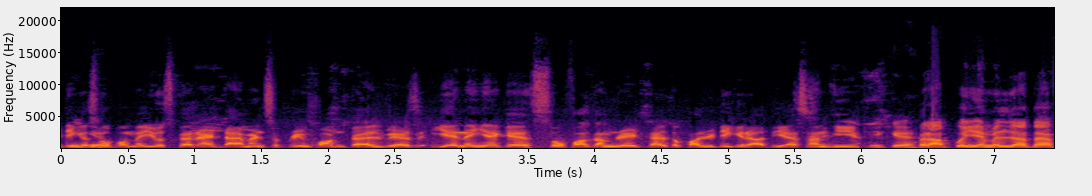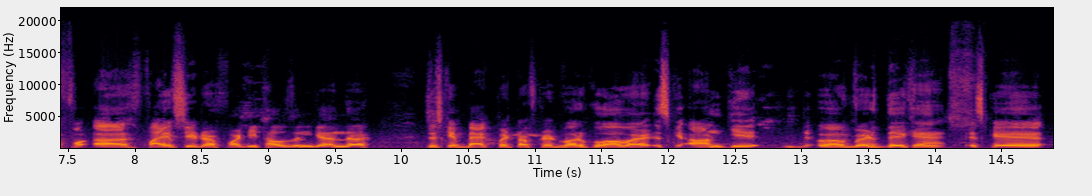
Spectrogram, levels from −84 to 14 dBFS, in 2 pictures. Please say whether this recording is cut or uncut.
uncut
